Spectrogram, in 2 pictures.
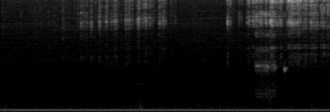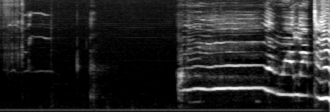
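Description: Scissors snipping faintly through a thick beard. About six seconds in, a man lets out a long, loud, high cry, held on one note and then dropping lower.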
